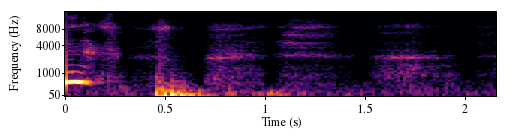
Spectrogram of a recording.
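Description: A child breathing hard, close to the microphone, in a few noisy breaths. About half a second in there is a loud low blast of breath or a bump on the microphone.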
